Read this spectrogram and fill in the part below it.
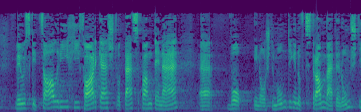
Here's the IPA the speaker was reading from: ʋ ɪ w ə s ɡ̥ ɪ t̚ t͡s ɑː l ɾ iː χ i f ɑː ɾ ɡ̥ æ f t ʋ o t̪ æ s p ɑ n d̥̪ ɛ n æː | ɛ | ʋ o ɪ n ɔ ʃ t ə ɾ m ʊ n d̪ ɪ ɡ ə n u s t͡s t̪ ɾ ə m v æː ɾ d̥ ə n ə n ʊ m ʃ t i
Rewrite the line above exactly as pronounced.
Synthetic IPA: ʋ ɪ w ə s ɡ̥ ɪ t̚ t͡s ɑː l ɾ iː χ i f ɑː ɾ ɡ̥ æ ʃ t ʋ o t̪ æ s p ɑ n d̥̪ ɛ n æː | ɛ | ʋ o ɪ n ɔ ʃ t ə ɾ m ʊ n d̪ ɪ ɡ ə n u f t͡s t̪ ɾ ɑ m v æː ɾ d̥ ə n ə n ʊ m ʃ t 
